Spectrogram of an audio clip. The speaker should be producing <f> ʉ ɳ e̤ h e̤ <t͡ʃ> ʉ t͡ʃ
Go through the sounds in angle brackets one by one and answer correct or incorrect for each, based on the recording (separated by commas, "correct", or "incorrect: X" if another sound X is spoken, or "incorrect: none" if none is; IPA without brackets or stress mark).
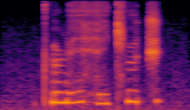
incorrect: pʼ, incorrect: cʰ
